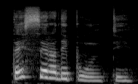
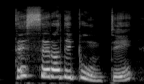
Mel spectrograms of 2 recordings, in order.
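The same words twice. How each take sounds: First: Said in the usual way. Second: "Tessera dei punti?" asked with a sharp high rise at the end; "Tessera dei punti?" sung up high as if unsure; questioning rise. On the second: Shown as a demonstration. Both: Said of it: "repeats the word as question".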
